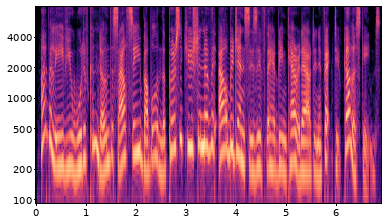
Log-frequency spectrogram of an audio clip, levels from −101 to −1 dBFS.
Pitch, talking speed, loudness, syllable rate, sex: 245 Hz, 225 wpm, -19 LUFS, 6.5 syllables/s, female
